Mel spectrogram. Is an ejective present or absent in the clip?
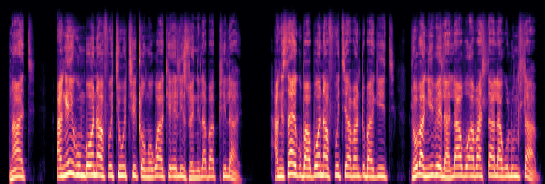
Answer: present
